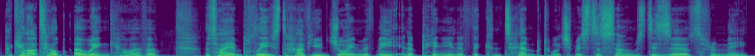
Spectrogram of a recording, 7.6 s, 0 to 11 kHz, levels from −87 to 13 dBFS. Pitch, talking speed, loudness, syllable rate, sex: 110 Hz, 205 wpm, -22 LUFS, 5.4 syllables/s, male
